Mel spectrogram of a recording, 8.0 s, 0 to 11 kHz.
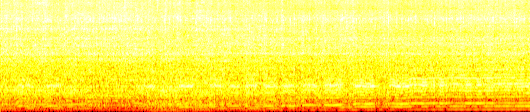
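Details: Echo HC-1600 hedge trimmer, long unused, running after carb work: steady high two-stroke buzz with a slightly hunting note; running lean, so the hidden high-speed carb screw needs opening about half a turn, then idle may need resetting.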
